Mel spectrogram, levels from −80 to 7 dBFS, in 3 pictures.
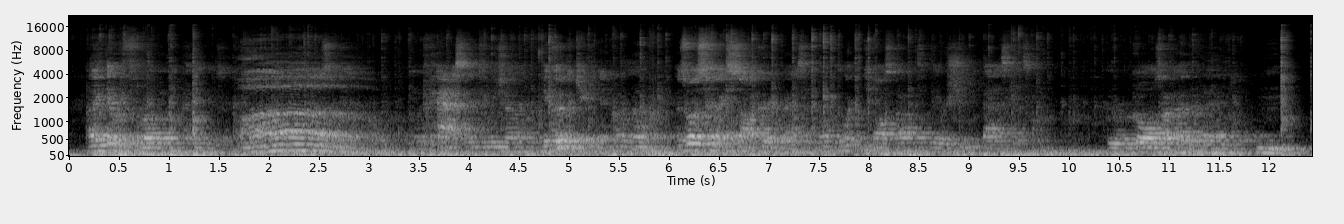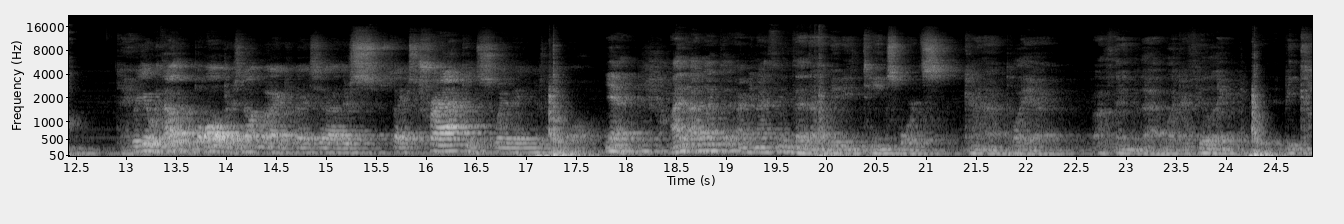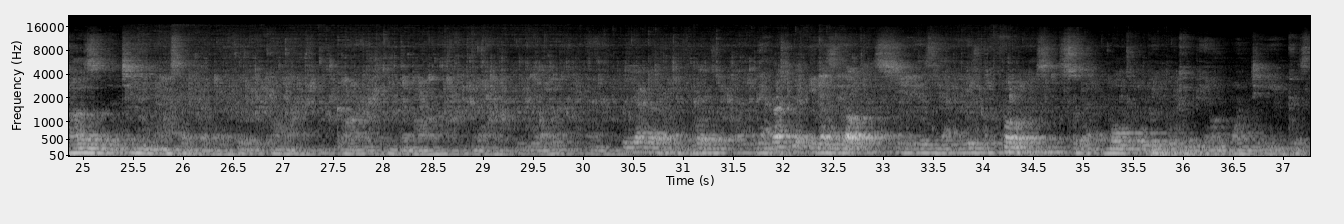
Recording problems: off-mic speech; far
room echo; noticeable; dies away in 1 s
household noises; loud; throughout; 6 dB below the speech
uneven, jittery; strongly; from 1.5 to 35 s

